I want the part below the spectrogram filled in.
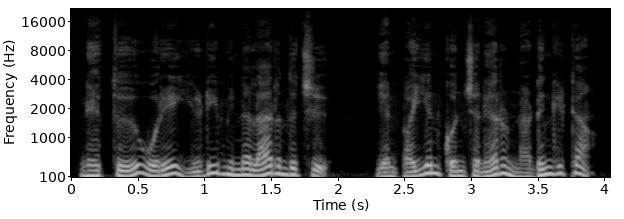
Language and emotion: Tamil, fearful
